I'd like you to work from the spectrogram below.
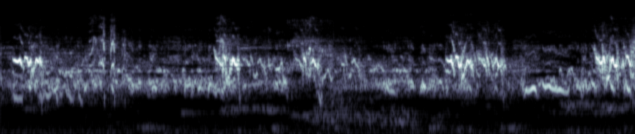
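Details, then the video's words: Budgie squawks and chirps: loud harsh squeaky notes about once a second, linked by softer rapid chatter, in a quiet setting. "Australian beautiful birds sound 😍 budgie chirping sound 🥰"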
